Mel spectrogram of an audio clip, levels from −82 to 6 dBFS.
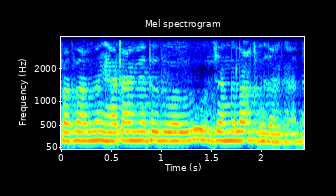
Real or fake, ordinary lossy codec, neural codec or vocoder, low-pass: real; none; none; 3.6 kHz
